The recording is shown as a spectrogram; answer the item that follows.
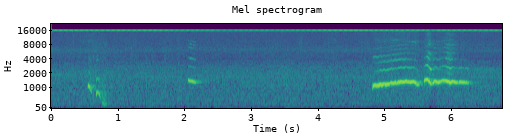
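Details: Dexter, a pet Chihuahua, "singing": after a quick falling squeak and a short chirp, one high, steady, wavering howl of about a second and a half, rich in overtones, over a quiet hiss.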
